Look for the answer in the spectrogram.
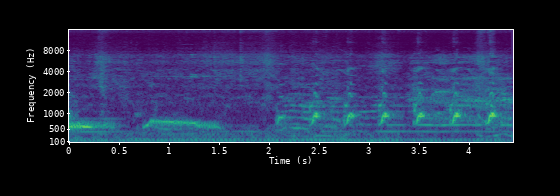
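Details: New five-and-a-half-month-old captive Spotted dove kept as a hunting decoy, just starting to call, with a thick voice, giving soft mid-pitched coos, then a run of quick repeated notes about three a second, with a low hum.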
